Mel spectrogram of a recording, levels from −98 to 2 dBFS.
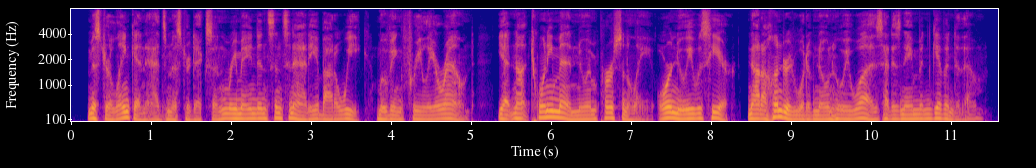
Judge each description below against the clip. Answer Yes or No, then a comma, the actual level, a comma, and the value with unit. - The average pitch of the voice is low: Yes, low, 115 Hz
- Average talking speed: No, fast, 225 wpm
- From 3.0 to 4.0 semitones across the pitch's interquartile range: Yes, average, 3.4 semitones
